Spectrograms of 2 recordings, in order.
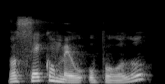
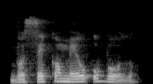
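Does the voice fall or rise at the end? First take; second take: rise; fall. First: The voice rises at the end. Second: The voice falls at the end. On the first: It asks a question. "é a mesma frase, só que com entonação diferente" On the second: It states a fact. "Frase afirmativa"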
